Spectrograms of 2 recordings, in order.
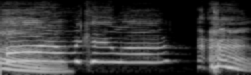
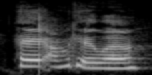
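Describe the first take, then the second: First: The voice is pitched high. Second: The voice is pitched lower.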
